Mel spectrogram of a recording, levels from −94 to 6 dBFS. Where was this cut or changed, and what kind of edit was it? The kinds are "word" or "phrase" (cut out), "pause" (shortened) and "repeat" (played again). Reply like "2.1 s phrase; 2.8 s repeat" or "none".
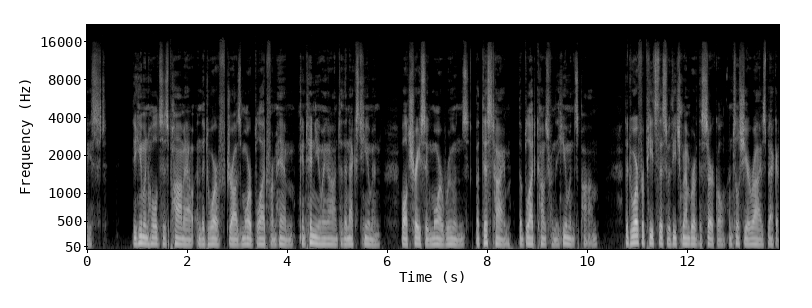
none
